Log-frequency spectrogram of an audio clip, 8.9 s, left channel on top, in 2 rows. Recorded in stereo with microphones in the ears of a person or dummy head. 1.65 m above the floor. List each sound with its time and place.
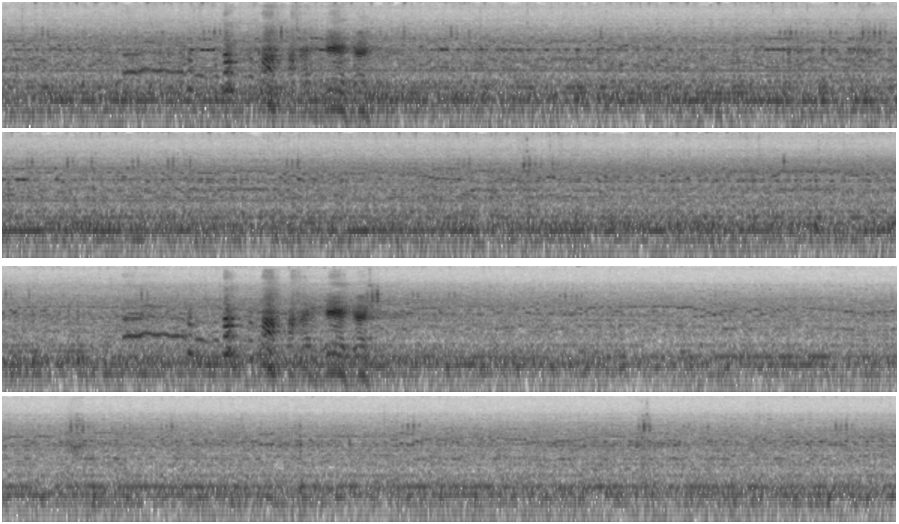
0.6 s laughter: 15° right (ahead or behind), 1.0 m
